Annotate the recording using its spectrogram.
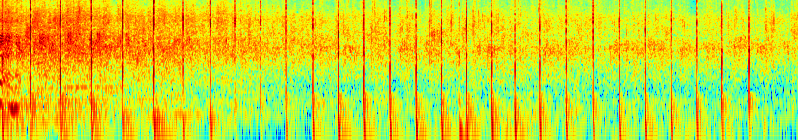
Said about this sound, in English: How about you guys join us all and let's do a round of applause.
